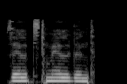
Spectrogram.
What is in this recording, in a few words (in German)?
"selbstmeldend", German; adjectives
